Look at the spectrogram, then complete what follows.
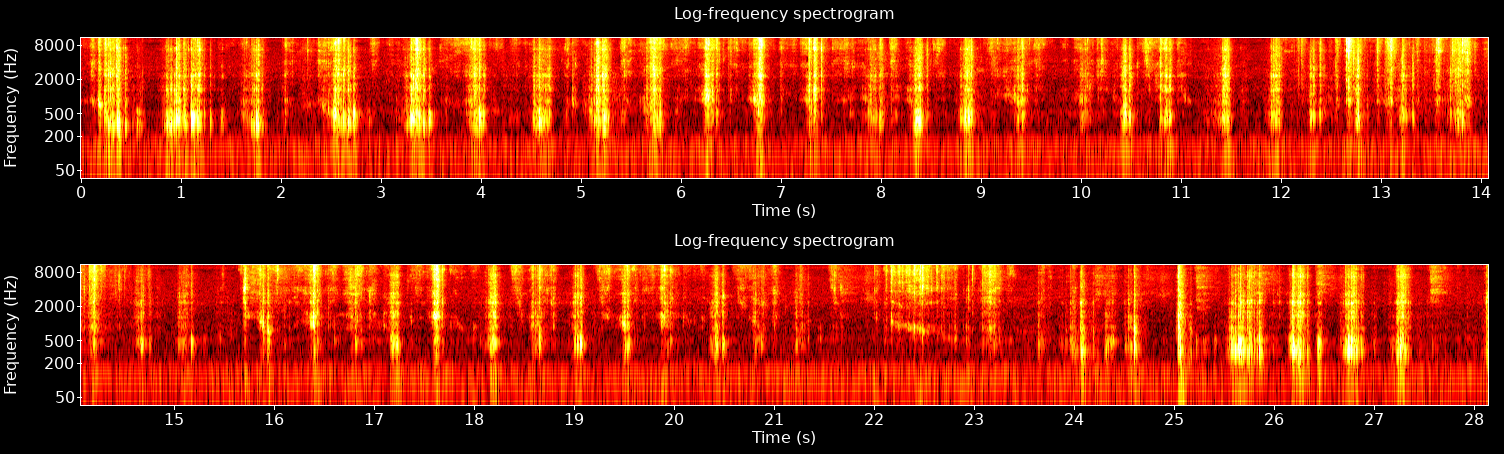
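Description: Crushed ice being bitten and chewed, a rapid, steady run of crisp crunches, about two to three a second.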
